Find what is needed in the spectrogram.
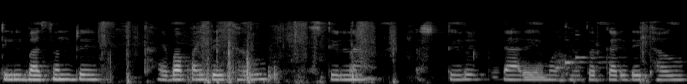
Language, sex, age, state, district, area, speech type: Odia, female, 18-30, Odisha, Nabarangpur, urban, spontaneous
